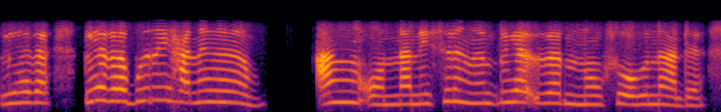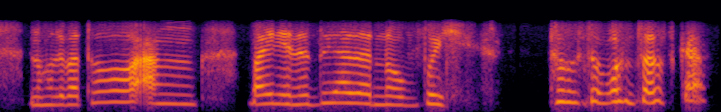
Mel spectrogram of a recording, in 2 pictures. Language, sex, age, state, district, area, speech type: Bodo, female, 18-30, Assam, Udalguri, urban, conversation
